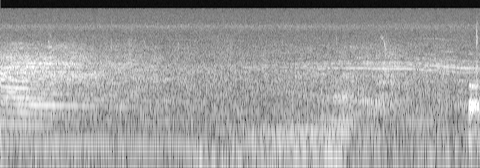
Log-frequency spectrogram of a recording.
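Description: Motors and propellers of a small twin-motor RC model plane in flight: a whine that falls in pitch over the first second or so, then a steadier, fainter drone.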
